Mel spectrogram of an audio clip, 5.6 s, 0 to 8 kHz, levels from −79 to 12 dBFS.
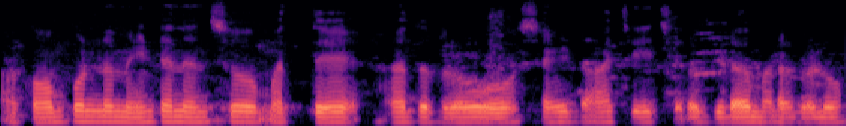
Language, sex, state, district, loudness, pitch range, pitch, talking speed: Kannada, male, Karnataka, Mysore, -18 LUFS, 115-120 Hz, 120 Hz, 115 wpm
